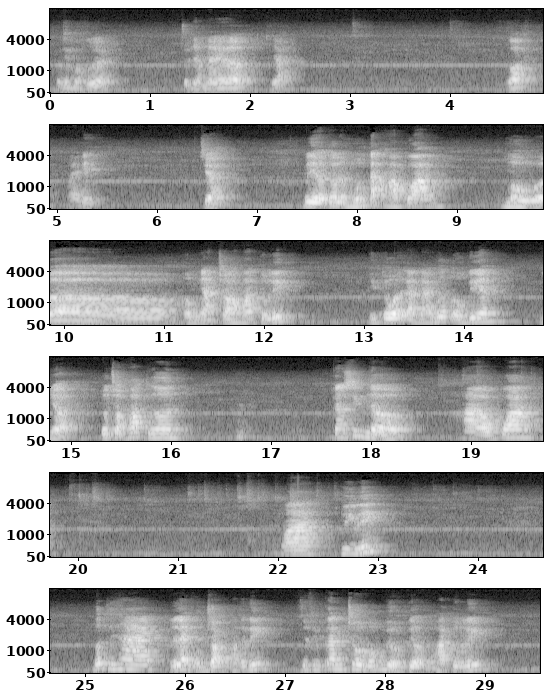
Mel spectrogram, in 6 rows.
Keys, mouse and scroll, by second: 0.2 ctrl+alt+z, 2.0 click, 3.0 alt+BackSpace, 4.6 ctrl+d, 15.5 click, 17.9 ctrl+shift+n, 18.4-22.2 typing, 23.4 typing, 24.0 Return, 28.8 ctrl+click.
